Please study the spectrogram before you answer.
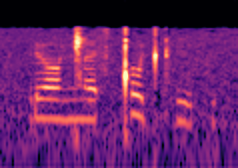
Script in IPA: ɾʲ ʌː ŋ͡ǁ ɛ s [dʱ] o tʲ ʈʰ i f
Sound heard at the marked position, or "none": ǃ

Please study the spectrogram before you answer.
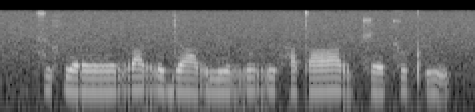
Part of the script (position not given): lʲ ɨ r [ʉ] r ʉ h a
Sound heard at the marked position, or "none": u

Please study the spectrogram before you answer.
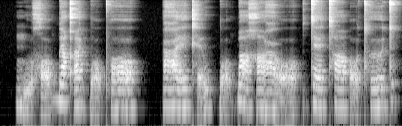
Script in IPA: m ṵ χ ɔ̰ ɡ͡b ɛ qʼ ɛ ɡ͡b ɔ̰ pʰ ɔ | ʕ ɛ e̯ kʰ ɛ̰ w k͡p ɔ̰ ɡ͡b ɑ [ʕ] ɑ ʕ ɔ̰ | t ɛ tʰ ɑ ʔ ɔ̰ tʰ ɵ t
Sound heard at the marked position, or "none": χ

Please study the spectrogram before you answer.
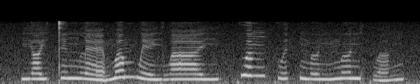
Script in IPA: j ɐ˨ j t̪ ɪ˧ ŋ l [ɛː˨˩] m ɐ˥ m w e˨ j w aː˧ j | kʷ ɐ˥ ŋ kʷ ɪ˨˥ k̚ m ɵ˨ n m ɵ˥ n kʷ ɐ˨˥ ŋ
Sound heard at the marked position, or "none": ɛː˨˩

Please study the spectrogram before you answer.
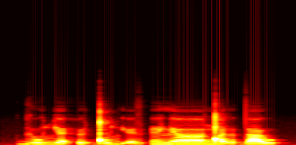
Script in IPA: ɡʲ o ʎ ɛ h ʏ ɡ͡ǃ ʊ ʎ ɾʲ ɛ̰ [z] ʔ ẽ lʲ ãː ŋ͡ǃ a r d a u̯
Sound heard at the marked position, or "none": z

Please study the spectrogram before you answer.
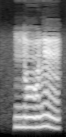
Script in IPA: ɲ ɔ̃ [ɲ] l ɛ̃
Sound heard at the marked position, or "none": none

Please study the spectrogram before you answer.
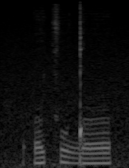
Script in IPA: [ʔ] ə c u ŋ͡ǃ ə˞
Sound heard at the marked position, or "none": ʔ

